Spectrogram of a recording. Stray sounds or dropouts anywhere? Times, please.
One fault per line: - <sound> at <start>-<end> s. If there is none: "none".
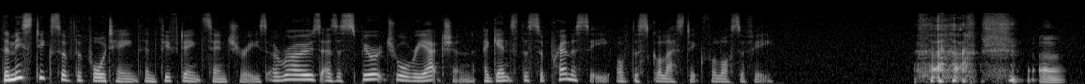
- laugh at 9.1-10.7 s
